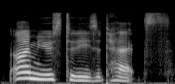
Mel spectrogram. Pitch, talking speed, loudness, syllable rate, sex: 210 Hz, 170 wpm, -16 LUFS, 5.0 syllables/s, female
